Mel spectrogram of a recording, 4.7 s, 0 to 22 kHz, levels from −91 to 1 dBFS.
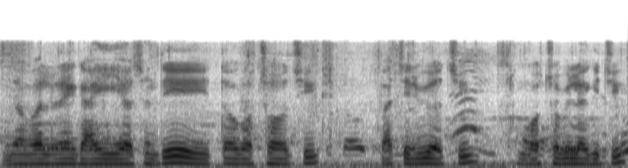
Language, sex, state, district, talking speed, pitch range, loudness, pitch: Odia, male, Odisha, Khordha, 165 wpm, 115-140 Hz, -16 LUFS, 120 Hz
